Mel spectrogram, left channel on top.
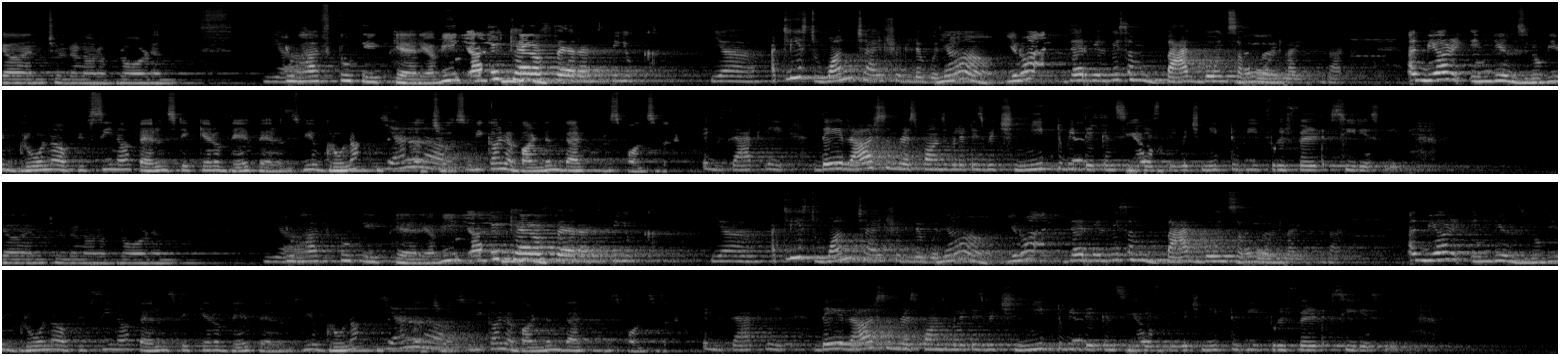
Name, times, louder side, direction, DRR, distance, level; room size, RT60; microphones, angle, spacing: voice 1, 0.0-1.8 2.8-5.5 9.3-10.4 12.3-13.0 14.1-19.4 19.7-22.1 26.3-26.4 26.8-27.2, left 5 dB, 60° left, 15 dB, 0.6 m, -30 dB
voice 2, 2.6-3.2 4.9-6.6 7.1-9.7 10.6-13.0 13.3-13.4 19.3-20.1 22.6-29.9, left 2 dB, 35° left, 9 dB, 1.3 m, -31 dB
28.5 x 20.5 x 7.5 m, 2.5 s
head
